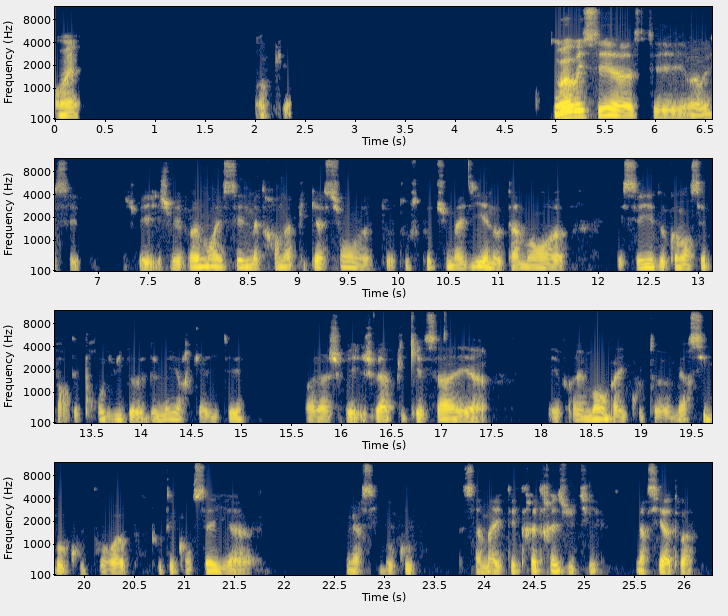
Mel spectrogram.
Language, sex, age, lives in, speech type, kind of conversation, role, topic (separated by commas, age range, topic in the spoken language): French, male, 35-39, France, conversation, advice, user, Comment arrêter de manger impulsivement malgré ma volonté de changer mon alimentation ?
